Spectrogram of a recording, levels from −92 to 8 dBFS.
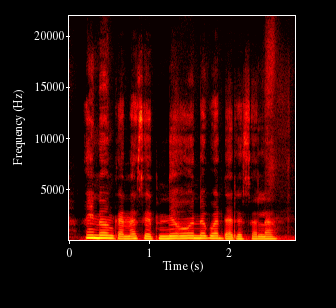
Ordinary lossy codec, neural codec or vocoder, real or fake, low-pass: none; vocoder, 44.1 kHz, 128 mel bands, Pupu-Vocoder; fake; none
